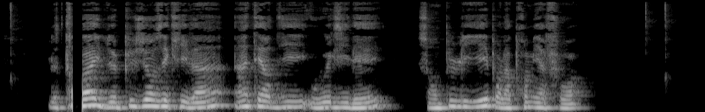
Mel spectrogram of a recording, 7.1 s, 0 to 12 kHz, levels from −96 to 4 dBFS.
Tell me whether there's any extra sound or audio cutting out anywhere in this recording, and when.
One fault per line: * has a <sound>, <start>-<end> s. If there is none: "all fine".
* has a dropout, 0.7-0.8 s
